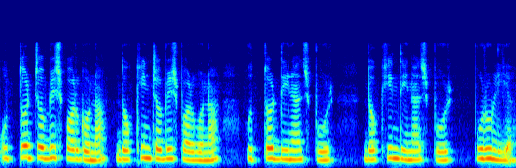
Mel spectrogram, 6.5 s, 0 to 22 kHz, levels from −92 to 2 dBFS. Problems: none marked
